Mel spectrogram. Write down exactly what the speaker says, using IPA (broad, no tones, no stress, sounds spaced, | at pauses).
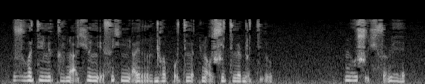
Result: z ṳ ə̯ tʲ o lʲ o k a̤ ɳ a̰ ç u lʲ ḛ s ɪ ç ɲ a̰ ɪ̯ r o̤ ɖ o̤ ə̯ p o̰ tʲ l a̰ k ɳ ɔ̰ ɕ e tʲ l u ɖ ɔ̰ tʲ ṵ | ɳ o̤ ɕ o̰ ç s ṵ ɳ e̤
